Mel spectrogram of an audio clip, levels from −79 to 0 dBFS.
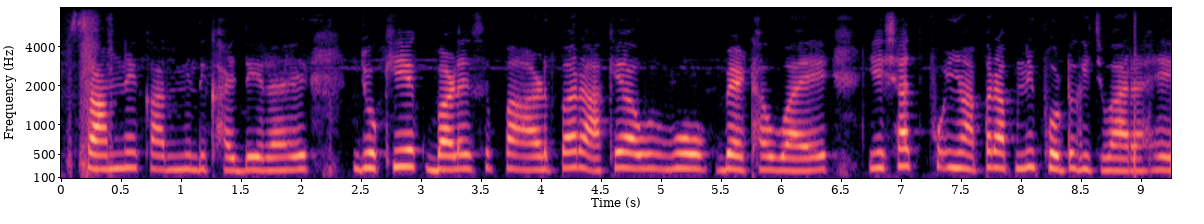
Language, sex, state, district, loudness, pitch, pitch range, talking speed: Hindi, male, Maharashtra, Washim, -20 LUFS, 245 Hz, 230-260 Hz, 180 wpm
